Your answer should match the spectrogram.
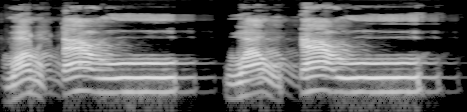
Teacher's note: را ساکن ہے، یہاں پر را کو ہم موٹا کر کے پڑھیں گے، واو۔ کاف کے اوپر زبر ہے، بغیر کھینچے پڑھیں گے، باریک پڑھیں گے۔ · عین کے اوپر پیش ہے، آگے واو ساکن ہے، یہاں پر واو مدہ کریں گے، ایک الف کی مقدار تک کھینچ کر پڑھیں گے، وارکعوا، وارکعوا۔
